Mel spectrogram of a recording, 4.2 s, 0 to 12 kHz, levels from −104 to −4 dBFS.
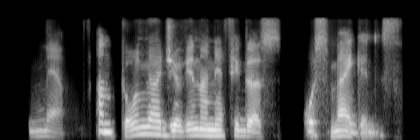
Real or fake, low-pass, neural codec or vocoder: fake; 7.2 kHz; codec, 16 kHz, 1 kbps, X-Codec, HuBERT features, trained on general audio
